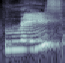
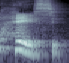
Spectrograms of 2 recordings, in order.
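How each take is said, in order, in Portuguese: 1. Começa com o R enrolado do inglês. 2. Começa com um som soprado, parecido com H. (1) "a gente fala desse jeito" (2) "e não race"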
